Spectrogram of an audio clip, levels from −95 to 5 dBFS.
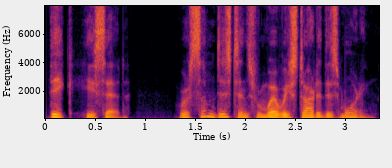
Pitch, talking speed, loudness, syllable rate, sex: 125 Hz, 215 wpm, -19 LUFS, 6.7 syllables/s, male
